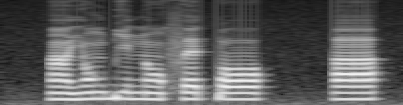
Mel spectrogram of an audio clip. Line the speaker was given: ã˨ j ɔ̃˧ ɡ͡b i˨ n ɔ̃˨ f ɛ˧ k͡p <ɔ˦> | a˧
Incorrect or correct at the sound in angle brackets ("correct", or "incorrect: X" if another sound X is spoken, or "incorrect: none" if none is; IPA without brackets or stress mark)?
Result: incorrect: ɔ˧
